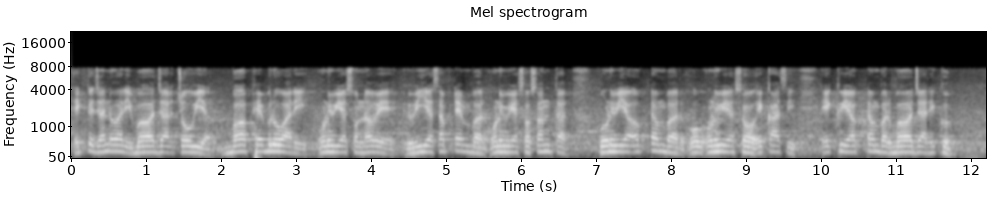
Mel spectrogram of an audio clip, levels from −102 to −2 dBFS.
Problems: constant background noise, echo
